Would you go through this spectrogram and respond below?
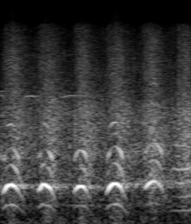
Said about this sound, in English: Can I hear my audience applaud for Thor?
